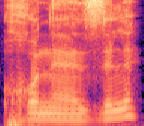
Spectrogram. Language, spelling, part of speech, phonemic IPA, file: Navajo, honeezílí, verb, /hònèːzɪ́lɪ́/, Nv-honeezílí.ogg
- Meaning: a place, the weather is warm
